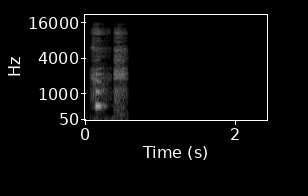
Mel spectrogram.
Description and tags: Cute scared little girl gasp
Scared gasping of a girl for video games clear and HD.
